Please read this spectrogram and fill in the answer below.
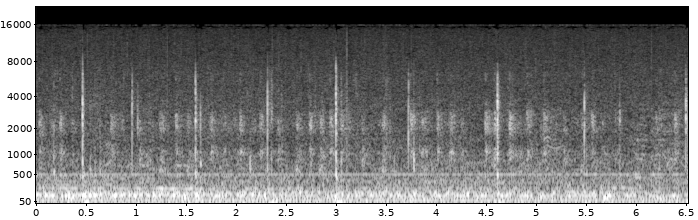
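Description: Faint footsteps on a hard floor, a sharp tick about every two-thirds of a second, over a steady low hum.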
